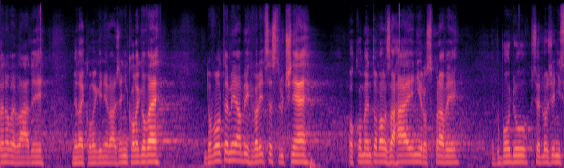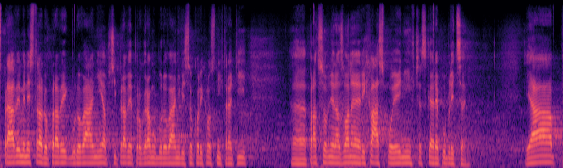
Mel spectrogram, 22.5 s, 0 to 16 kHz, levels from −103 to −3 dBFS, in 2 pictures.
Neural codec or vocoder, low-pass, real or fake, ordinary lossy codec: autoencoder, 48 kHz, 128 numbers a frame, DAC-VAE, trained on Japanese speech; 14.4 kHz; fake; AAC, 96 kbps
